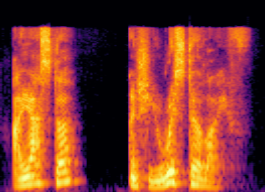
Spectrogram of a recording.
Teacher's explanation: so you notice how the H sound can also disappear · And then the t in asked and risked links to the vowel sound. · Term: elision of k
